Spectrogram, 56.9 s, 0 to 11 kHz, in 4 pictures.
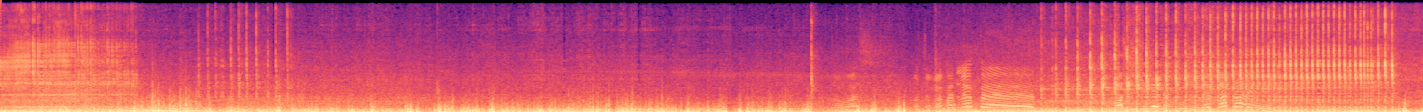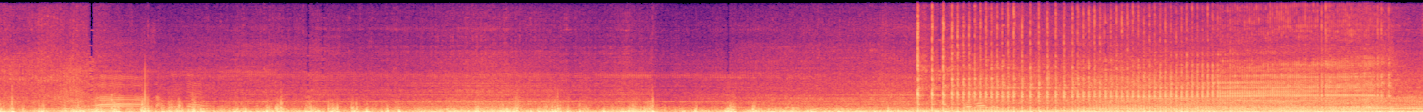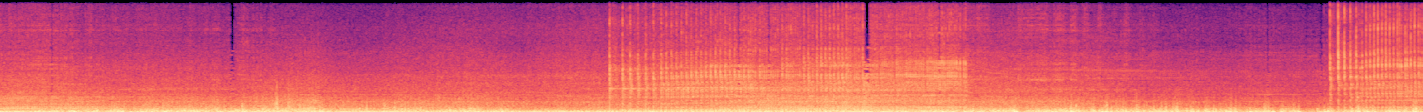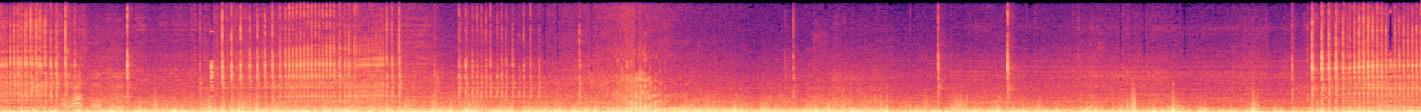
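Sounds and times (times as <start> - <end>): wind buffeting microphone: 0.0 - 56.9
scooter engine rumble: 19.8 - 29.0, 34.1 - 56.9.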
